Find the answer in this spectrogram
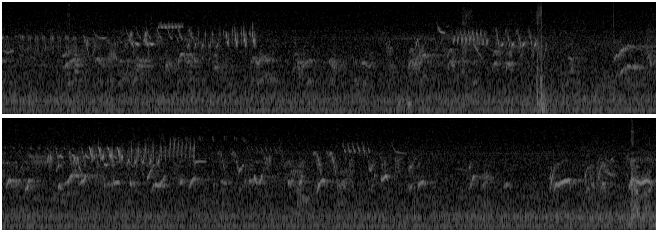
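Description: Faint songbirds singing: quick high trills and short chirps from several birds, with one sharp click about seven seconds in.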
